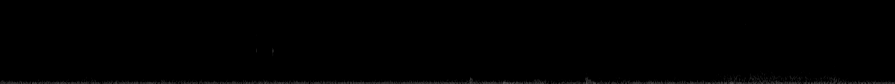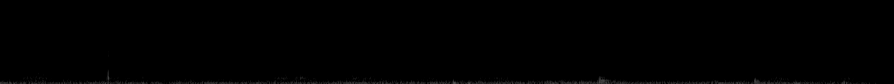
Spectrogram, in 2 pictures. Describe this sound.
Wiping powder onto face
Rubbing facial powder and/or setting powder into face.
brushing, flesh, swiping, wiping, face, nose, touch, wipe, rubbing, hit, brush, hands, gentle, powder, fingers, rub, powdery, dry, OWI, beauty, finger, hand, makeup, soft, swipe, skin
